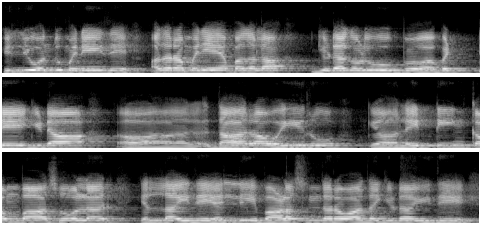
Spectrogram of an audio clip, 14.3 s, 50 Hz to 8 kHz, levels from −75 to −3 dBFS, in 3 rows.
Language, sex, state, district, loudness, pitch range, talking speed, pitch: Kannada, male, Karnataka, Raichur, -16 LUFS, 190-200 Hz, 90 wpm, 195 Hz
